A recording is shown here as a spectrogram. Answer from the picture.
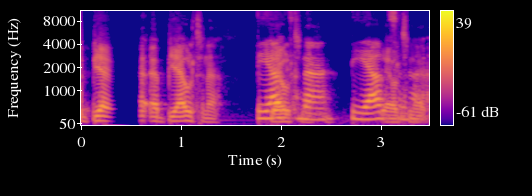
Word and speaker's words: Bealtaine: Um, to talk about Belaine or Beliana, is it Beliana? How do you pronounce it? Uh, we would say Balta Ba.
